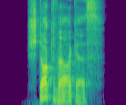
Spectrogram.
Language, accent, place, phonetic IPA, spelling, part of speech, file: German, Germany, Berlin, [ˈʃtɔkˌvɛʁkəs], Stockwerkes, noun, De-Stockwerkes.ogg
- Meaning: genitive singular of Stockwerk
